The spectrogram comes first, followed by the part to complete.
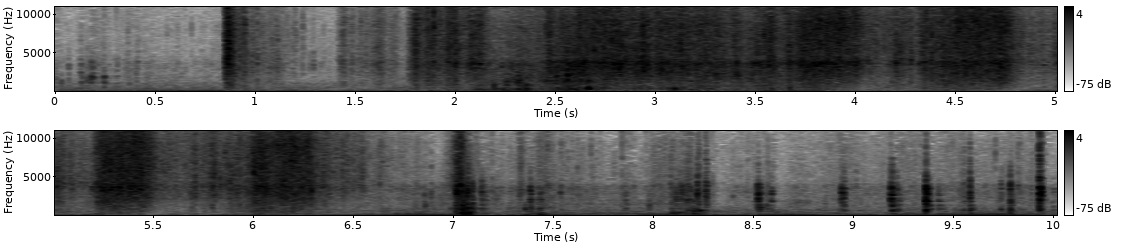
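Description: Rustling and crackling of a nylon pouch and dry leaves as a mess kit is handled and unpacked. A long stretch of rough rustling gives way to several short clicks and knocks as metal and plastic pieces are taken out.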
